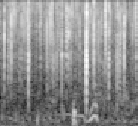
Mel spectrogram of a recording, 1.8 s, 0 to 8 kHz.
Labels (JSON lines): {"label": "biophony, cascading saw", "recorder": "SoundTrap 600 or HydroMoth"}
